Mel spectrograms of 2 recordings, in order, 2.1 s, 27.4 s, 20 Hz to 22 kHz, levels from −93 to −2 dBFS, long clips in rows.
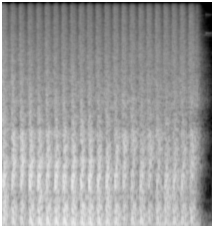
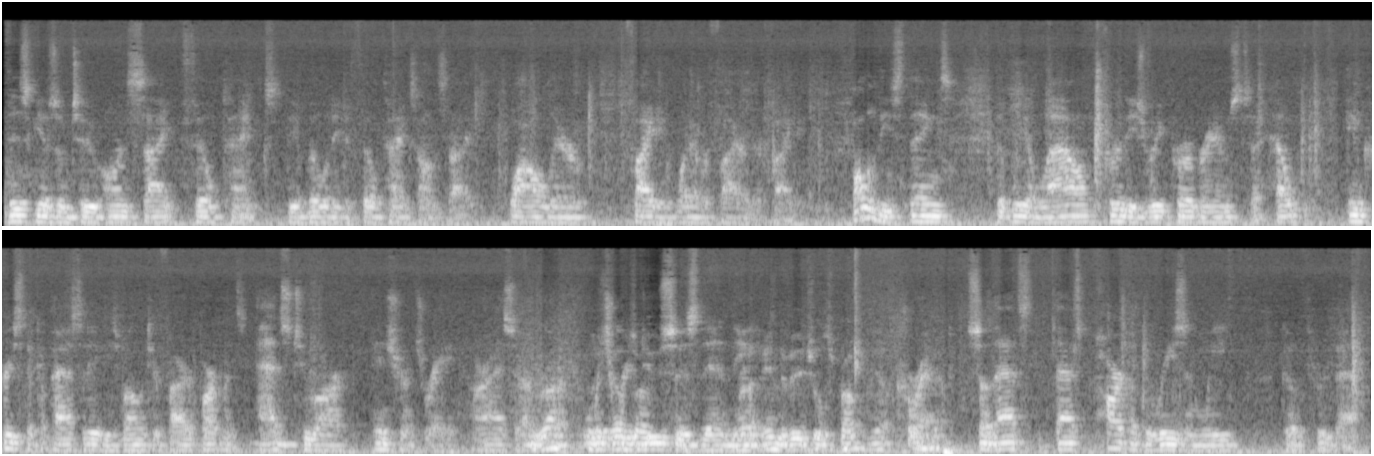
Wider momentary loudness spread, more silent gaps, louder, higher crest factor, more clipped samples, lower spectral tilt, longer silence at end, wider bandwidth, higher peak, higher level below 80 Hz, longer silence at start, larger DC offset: second, 5 LU vs 11 LU; neither; first, -9 LUFS vs -14 LUFS; about the same, 10 dB vs 12 dB; first, 2% vs under 0.1%; second, -4 dB/octave vs -6 dB/octave; about the same, 0.1 s vs 0 s; first, over 20 kHz vs 16 kHz; about the same, 0 dBFS vs 0 dBFS; about the same, -22 dBFS vs -26 dBFS; about the same, 0 s vs 0 s; neither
